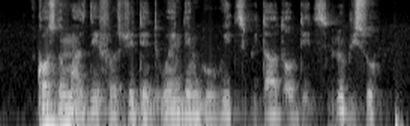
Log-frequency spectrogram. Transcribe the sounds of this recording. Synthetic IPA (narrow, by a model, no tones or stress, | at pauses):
kɔs̬tɔmasdifɹɔstɹetɛdwɛ̃ndɛ̃mɡowitwitaʊtɔp̚detsnobiso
